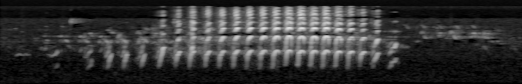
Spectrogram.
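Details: Campo flicker song: a fast, steady series of ringing notes, about four per second. It swells to a loud middle and then stops abruptly, with a few soft notes before and after.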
